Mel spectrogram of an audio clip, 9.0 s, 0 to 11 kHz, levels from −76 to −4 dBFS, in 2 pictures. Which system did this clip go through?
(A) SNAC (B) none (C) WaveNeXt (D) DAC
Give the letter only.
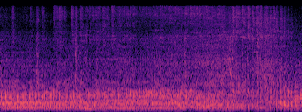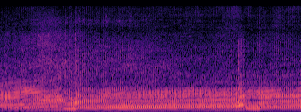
B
